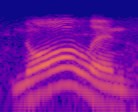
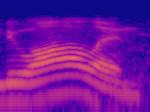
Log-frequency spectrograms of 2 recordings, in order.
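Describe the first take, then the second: First: "New Orleans" run together as N'Orleans; "New Orleans" said the local way, first two words merged; local pronunciation. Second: Said in the usual way. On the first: Shown as a demonstration. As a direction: slur "New Orleans" into two syllables, NAW-linz. Repeats city name in local form.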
